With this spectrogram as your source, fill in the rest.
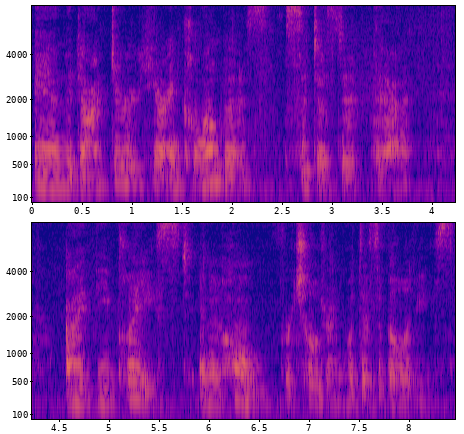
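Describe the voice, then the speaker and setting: There's audible room echo and noticeable background noise as a woman with an American accent speaks. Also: medium pitch for a woman, fairly even intonation, fairly slow pace. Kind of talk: public testimony. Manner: halting, many fillers.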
